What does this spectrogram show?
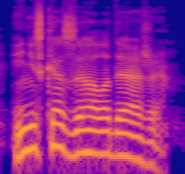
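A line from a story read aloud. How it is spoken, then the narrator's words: Bitter sigh. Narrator (Russian): горько вздохнул Лодька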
